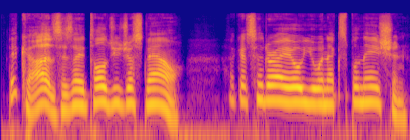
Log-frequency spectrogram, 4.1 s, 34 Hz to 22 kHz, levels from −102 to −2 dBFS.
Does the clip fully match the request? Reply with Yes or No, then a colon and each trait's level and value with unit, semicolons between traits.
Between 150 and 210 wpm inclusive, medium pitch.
Yes: fast, 205 wpm; medium, 175 Hz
